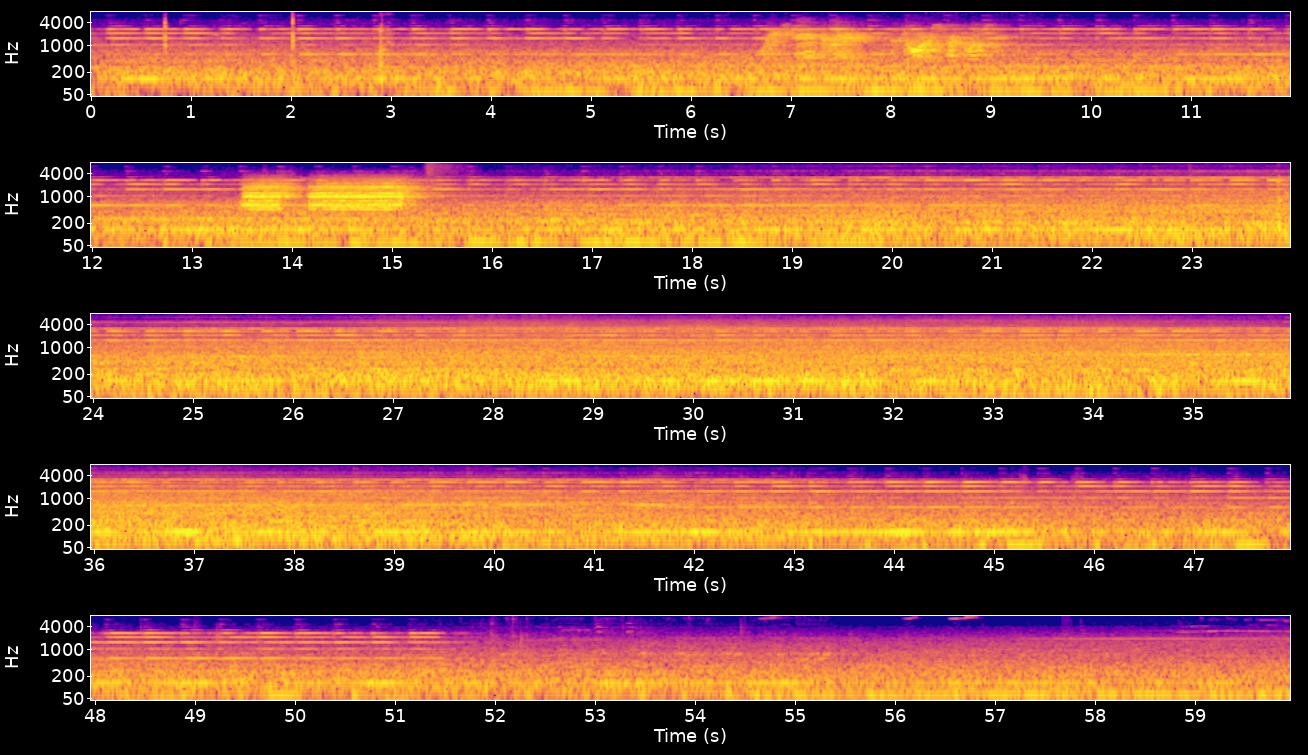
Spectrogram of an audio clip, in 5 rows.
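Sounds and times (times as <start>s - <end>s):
passing train noise: 0.0s - 59.9s
railroad crossing warning bell: 0.0s - 59.9s
train horn blasts: 13.4s - 15.5s.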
